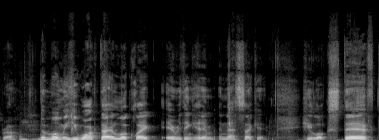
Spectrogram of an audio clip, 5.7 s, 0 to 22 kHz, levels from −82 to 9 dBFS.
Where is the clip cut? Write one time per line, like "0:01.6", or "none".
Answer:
none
